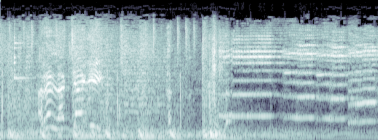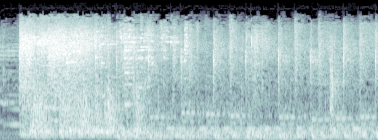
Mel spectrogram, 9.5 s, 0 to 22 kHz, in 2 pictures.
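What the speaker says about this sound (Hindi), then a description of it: "तुम मेरे 2000 रुपये का कांच तोड़ा।" A glass pane smashes in a Hera Pheri comedy film scene: a sudden loud shattering crash cuts into tense background music, followed by ringing debris and agitated shouting voices.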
